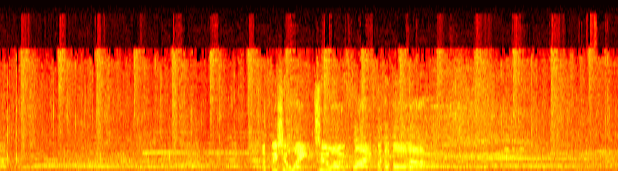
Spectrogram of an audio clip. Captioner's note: cheers and applause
